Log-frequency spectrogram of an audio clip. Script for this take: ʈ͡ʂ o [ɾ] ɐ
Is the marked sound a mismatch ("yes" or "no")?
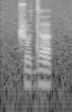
yes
